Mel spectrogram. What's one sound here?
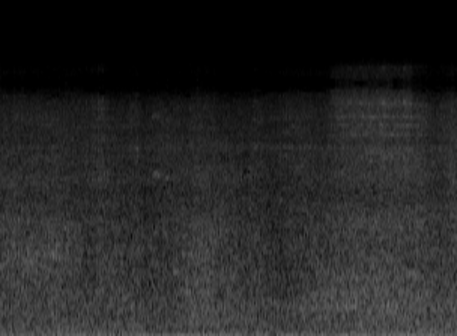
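Steel wheels clatter on the rails.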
